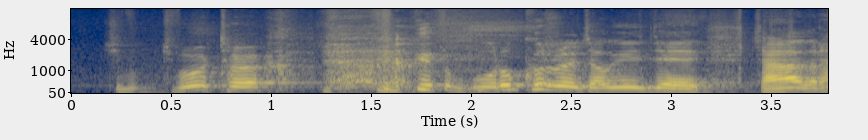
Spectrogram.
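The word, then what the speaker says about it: 지브롤터: 발음을 잘하세요. 예. 예, 지브랄티. 예. 지브랄터 그래서 모로코를 저기 이제 장악을 한 건데 저기를 이제 그래서 이스라엘이 거점으로 활용하고 있고요.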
